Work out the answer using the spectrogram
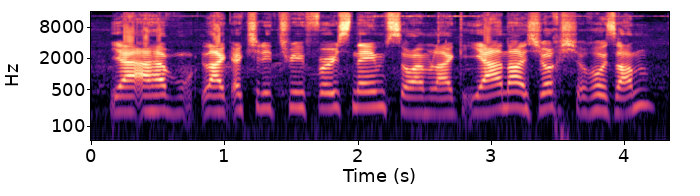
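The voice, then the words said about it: Flemish accent. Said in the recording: “with your Flemish accent? ... the accent and the pronunciation, but it kind of sounds French”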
